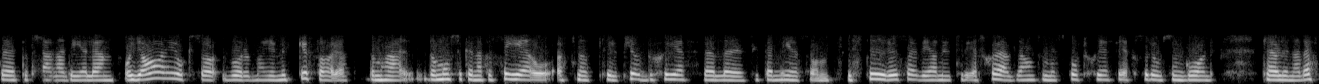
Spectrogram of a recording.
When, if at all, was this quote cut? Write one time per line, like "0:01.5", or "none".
0:01.2
0:03.6
0:08.4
